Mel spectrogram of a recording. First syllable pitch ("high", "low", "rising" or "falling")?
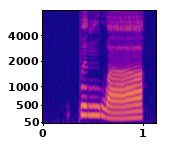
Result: high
